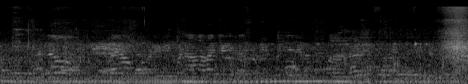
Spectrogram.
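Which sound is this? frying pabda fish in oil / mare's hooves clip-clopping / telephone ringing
mare's hooves clip-clopping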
